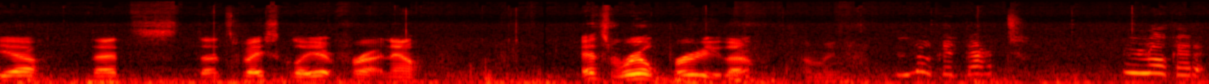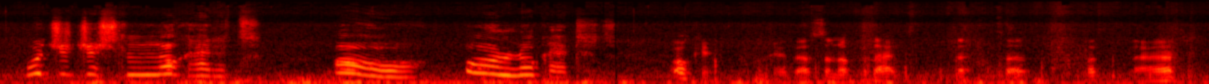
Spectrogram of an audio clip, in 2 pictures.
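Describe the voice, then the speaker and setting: Amid noticeable background noise, a man speaks at a moderate pace with long, frequent pauses and big swings in loudness. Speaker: preparedness video creator. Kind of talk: casual vlog update. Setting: outdoors.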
